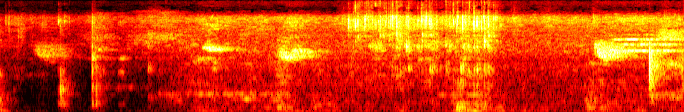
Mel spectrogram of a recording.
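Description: Water poured from a bowl into flour batter for poa pitha (oil-fried rice pitha), a splashing, trickling pour in short bursts at close range, with faint birdsong in the background and no talking.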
